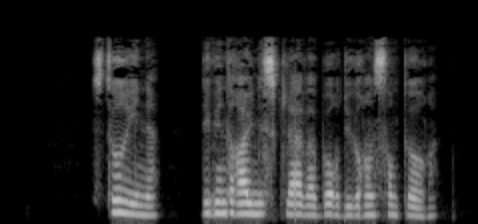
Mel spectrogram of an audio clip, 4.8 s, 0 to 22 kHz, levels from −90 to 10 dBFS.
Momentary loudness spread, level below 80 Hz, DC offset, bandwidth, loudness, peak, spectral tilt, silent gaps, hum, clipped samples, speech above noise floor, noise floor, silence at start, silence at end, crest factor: 15 LU; -66 dBFS; under 0.1%; 11.5 kHz; -19 LUFS; 0 dBFS; -3.5 dB/octave; none; none; under 0.1%; 66 dB; -86 dBFS; 0.95 s; 0.45 s; 20 dB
